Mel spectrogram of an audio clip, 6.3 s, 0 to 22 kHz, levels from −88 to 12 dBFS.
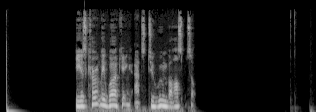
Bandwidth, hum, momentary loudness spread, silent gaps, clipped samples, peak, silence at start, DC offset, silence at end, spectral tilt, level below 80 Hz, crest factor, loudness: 16.5 kHz; none; 11 LU; 0.99-1.16 s, 1.27-1.44 s; under 0.1%; 0 dBFS; 0.1 s; under 0.1%; 2.45 s; -4.5 dB/octave; -42 dBFS; 20 dB; -16 LUFS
